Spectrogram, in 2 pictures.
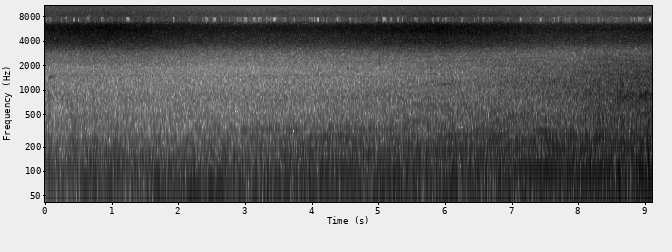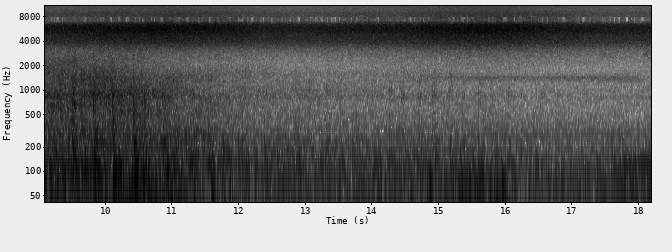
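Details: Periodical cicadas swarming a tree in May 2024, third week of emergence: dense, steady high-pitched droning chorus with a continuous buzz that swells and fades slowly about every five seconds; faint low rustling underneath.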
